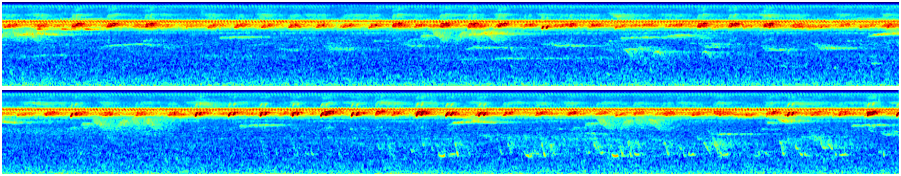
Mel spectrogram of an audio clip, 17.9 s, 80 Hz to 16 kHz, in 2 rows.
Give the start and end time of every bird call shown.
[0.00, 1.14] Fasciated Antshrike (Cymbilaimus lineatus)
[0.00, 9.04] Hauxwell's Thrush (Turdus hauxwelli)
[0.00, 17.95] Dusky-capped Greenlet (Pachysylvia hypoxantha)
[0.00, 17.95] Piratic Flycatcher (Legatus leucophaius)
[4.74, 6.44] Undulated Tinamou (Crypturellus undulatus)
[5.84, 7.64] Buff-throated Woodcreeper (Xiphorhynchus guttatus)
[8.74, 10.74] Pygmy Antwren (Myrmotherula brachyura)
[10.14, 11.34] unidentified bird
[11.34, 17.95] Thrush-like Wren (Campylorhynchus turdinus)
[15.84, 17.95] Hauxwell's Thrush (Turdus hauxwelli)

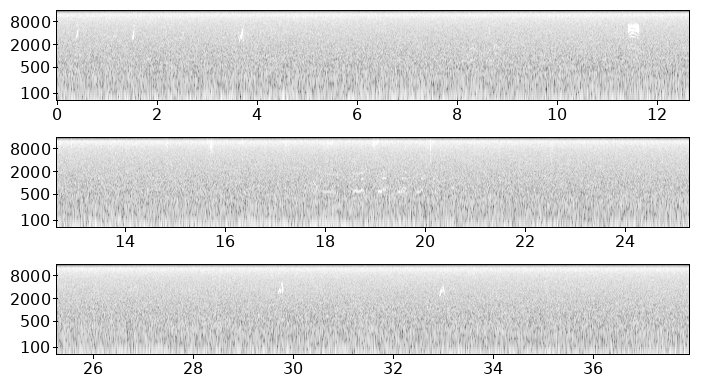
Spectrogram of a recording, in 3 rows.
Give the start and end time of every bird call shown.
[0.32, 0.52] House Finch (Haemorhous mexicanus)
[1.52, 1.62] House Finch (Haemorhous mexicanus)
[3.62, 3.72] House Finch (Haemorhous mexicanus)
[11.42, 11.62] Hawaii Amakihi (Chlorodrepanis virens)
[17.72, 20.32] Erckel's Francolin (Pternistis erckelii)
[29.72, 29.82] House Finch (Haemorhous mexicanus)
[32.92, 33.02] House Finch (Haemorhous mexicanus)

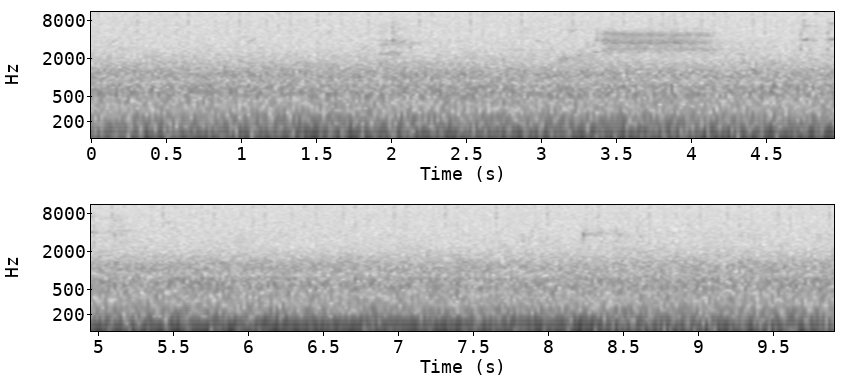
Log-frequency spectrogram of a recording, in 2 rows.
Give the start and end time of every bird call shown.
[1.74, 2.44] Common Grackle (Quiscalus quiscula)
[3.14, 4.34] Red-winged Blackbird (Agelaius phoeniceus)
[4.54, 5.24] American Robin (Turdus migratorius)

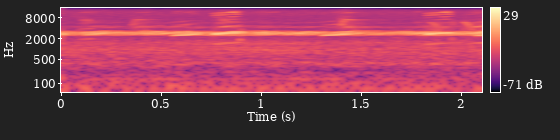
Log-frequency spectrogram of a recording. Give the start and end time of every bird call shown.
[0.00, 1.60] American Robin (Turdus migratorius)

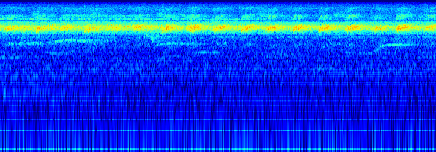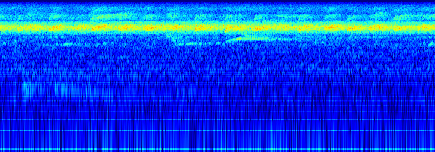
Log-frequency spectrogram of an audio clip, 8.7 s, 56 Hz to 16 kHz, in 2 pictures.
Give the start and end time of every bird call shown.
[0.00, 1.99] unidentified bird
[0.00, 8.71] Bluish-fronted Jacamar (Galbula cyanescens)
[0.00, 8.71] Piratic Flycatcher (Legatus leucophaius)

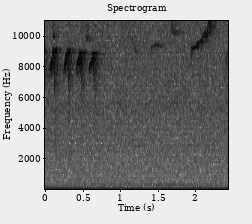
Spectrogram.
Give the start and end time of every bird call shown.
[0.00, 2.44] Bananaquit (Coereba flaveola)

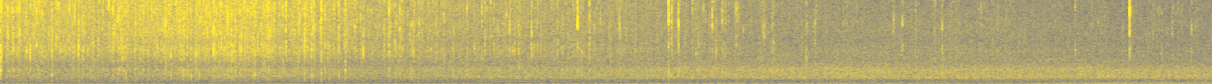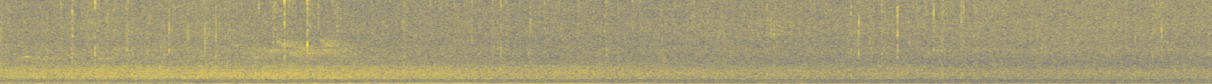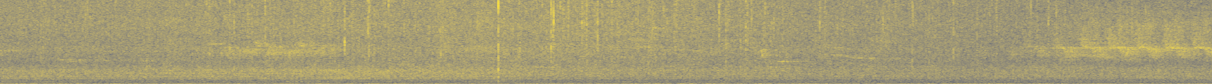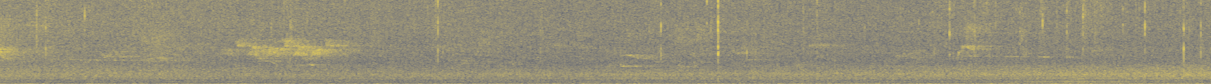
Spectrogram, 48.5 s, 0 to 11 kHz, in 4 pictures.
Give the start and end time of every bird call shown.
[14.51, 15.91] Common Yellowthroat (Geothlypis trichas)
[26.21, 27.81] Common Yellowthroat (Geothlypis trichas)
[34.31, 36.61] Ovenbird (Seiurus aurocapilla)
[38.51, 40.01] Common Yellowthroat (Geothlypis trichas)

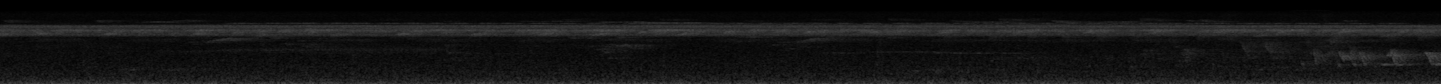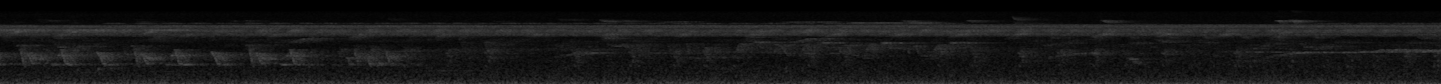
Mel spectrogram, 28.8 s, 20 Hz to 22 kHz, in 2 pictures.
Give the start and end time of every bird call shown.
[1.82, 2.72] Forest Elaenia (Myiopagis gaimardii)
[1.92, 4.52] unidentified bird
[7.62, 8.52] Forest Elaenia (Myiopagis gaimardii)
[8.02, 10.42] Black-faced Antthrush (Formicarius analis)
[11.42, 13.12] unidentified bird
[12.92, 18.92] Thrush-like Wren (Campylorhynchus turdinus)
[17.22, 18.22] Forest Elaenia (Myiopagis gaimardii)
[18.92, 28.83] Yellow-rumped Cacique (Cacicus cela)
[19.82, 20.62] Black-faced Cotinga (Conioptilon mcilhennyi)
[21.92, 24.52] Thrush-like Wren (Campylorhynchus turdinus)
[25.62, 27.22] Black-faced Cotinga (Conioptilon mcilhennyi)
[26.02, 28.02] unidentified bird
[26.92, 28.83] Rufous-fronted Antthrush (Formicarius rufifrons)

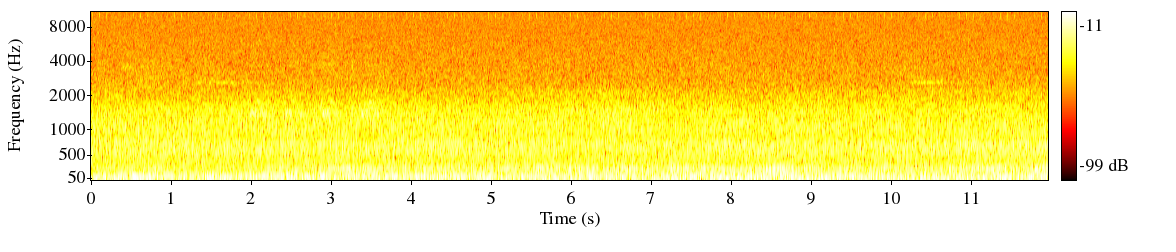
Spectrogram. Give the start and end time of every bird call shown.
[1.88, 3.78] American Crow (Corvus brachyrhynchos)

